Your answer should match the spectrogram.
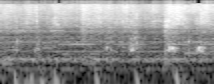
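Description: Sweet and hot Italian sausage frying in a pan, a steady close sizzle and crackle with small pops throughout and a slightly louder burst near the end.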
